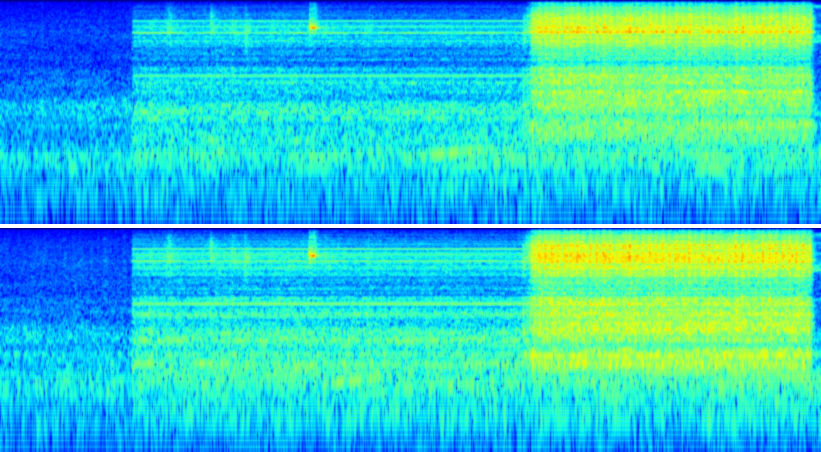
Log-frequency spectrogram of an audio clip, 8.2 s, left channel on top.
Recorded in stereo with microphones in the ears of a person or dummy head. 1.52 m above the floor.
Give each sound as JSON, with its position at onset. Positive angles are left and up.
{"t": 1.3, "sound": "a camera shutter", "side_deg": -45, "distance_m": 0.8}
